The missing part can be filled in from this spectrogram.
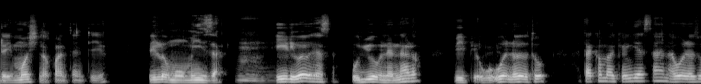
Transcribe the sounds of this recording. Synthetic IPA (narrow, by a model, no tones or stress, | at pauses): diɔɛmɔʃɔna̰lkɔ̰ntɛntihijɔ | lilɔmuːmizailiwɛwɛsasḁhuʄuaunanalɔ | vipjɔ̰uwɛnɔzɔtu | hatakamaːkiɔŋɡɛasanahuɛndt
